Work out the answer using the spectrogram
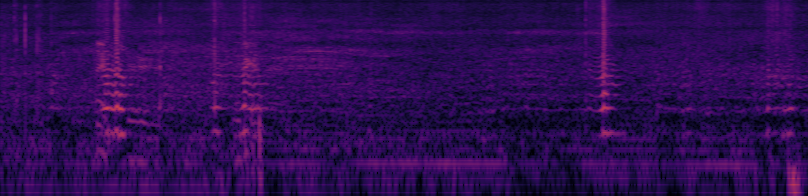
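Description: Many Africanized honey bees buzzing in a steady hum, remnant foragers back from the field and milling around their removed hive's entrance. The buzz swells louder briefly three times, about a second in, around two and a half seconds and at six seconds.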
